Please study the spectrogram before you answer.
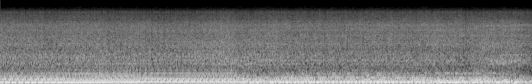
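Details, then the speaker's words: LS-swapped Dodge Dakota V8 started after sitting a year, on internal one-bar MAP tune: lumpy, stumbling idle running on only one bank, four cylinders; owner suspects stuck injectors on an intake that sat on a shelf. "so you're running on four cylinders yeah it's running on four cylinders which means the I'm sure it's an injector thing"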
